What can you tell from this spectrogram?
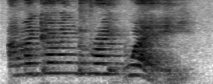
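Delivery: "Am I going the right way" pitched high, unsure. Shown as a demonstration. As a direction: send "Am I going the right way" up, doubtful. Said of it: "my voice goes up? 'Cause I'm not sure".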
